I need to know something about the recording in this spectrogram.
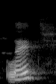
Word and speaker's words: lich: Jacko Nunn, NFT Flex Time for the Algo Hour with IRL is a custom Big Daddy Leech. Lich. How do you say it? Lich.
